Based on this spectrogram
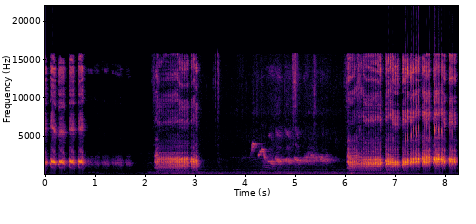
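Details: Female white-crested laughingthrush, a kept bird, singing in bursts: quick harsh notes, a pause, a chattering burst, softer descending notes, then a strong closing run of rapid cackling.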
